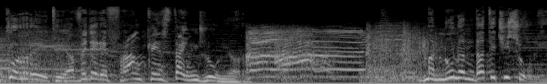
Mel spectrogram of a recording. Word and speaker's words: Frankenstein: Con Gene Wilder nei panni del dottor Frankenstein. – Si legge Frankenstein.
